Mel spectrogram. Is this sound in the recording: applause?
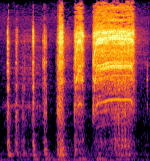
no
